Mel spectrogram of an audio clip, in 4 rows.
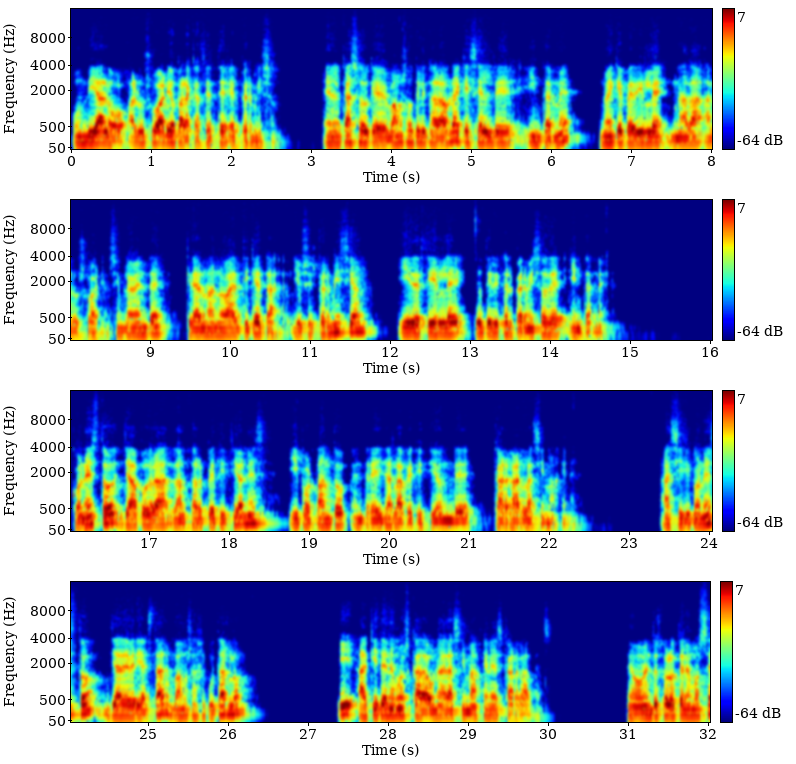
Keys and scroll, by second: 10.7 Return, 26.0 shift+F10.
